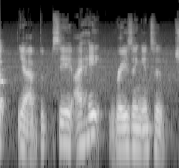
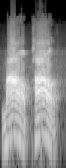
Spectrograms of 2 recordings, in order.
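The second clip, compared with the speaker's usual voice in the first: put-on Southern accent; 5 semitones higher, 8 dB louder than usual. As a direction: holler like a mock Southern backwoods kid. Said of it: "like, Southern accents?".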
